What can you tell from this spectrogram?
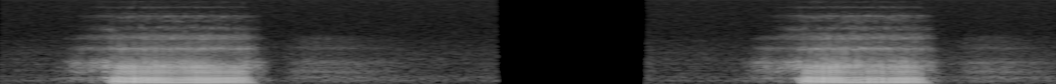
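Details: Loud, rough snores on each breath in, about one every five seconds, with quiet breathing out between them; ordinary snoring.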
